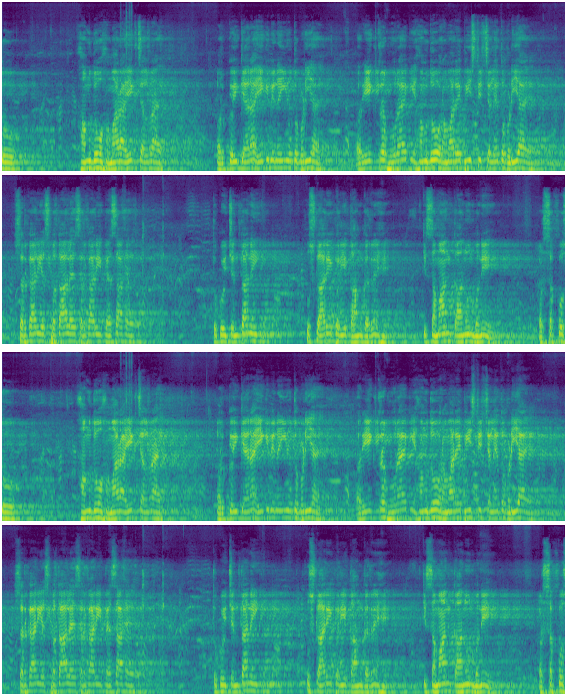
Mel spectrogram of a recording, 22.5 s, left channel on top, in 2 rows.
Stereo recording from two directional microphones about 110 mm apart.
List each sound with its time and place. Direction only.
1.5 s a man's voice: 55° left (ahead or behind)
2.9 s a man's voice: 45° left (ahead or behind)
15.6 s a man's voice: 35° left (ahead or behind)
